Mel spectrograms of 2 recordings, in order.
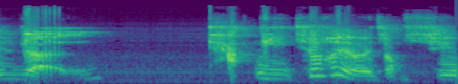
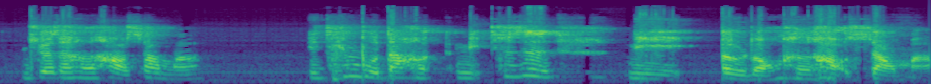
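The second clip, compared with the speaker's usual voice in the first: mock, furious, angry outburst; 3 semitones higher than usual. Retelling the supervisor's reaction after laughing: imitating a furious outburst. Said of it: "他就是直接发火".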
